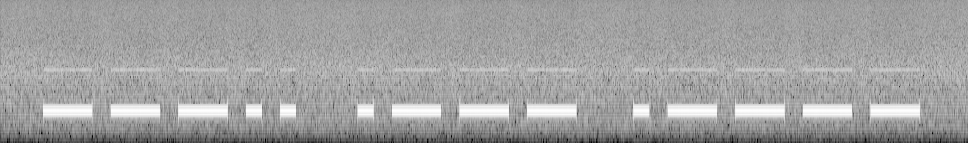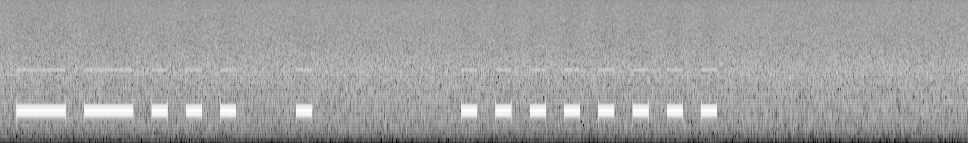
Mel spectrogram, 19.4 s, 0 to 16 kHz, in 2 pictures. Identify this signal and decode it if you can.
Morse code, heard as a keyed tone, hand-sent with a paddle, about 7 wpm, 830 Hz. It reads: 8J17E <HH>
